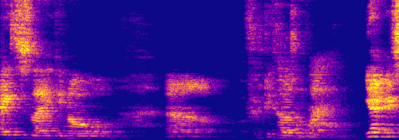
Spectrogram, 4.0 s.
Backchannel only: Yes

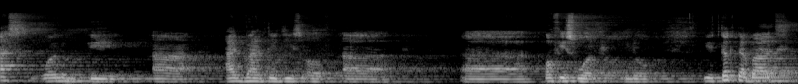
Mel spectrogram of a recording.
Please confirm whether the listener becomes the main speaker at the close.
No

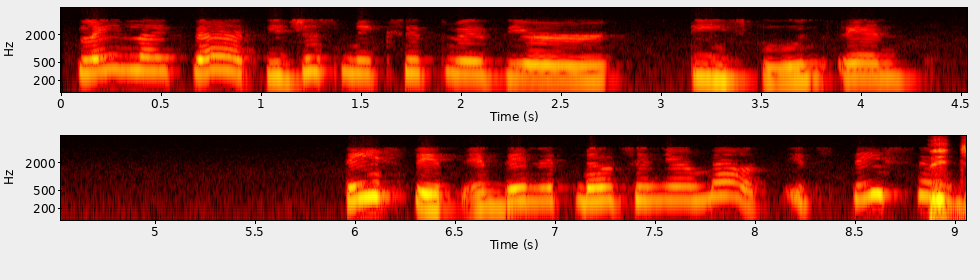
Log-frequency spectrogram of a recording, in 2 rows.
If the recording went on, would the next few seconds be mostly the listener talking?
Yes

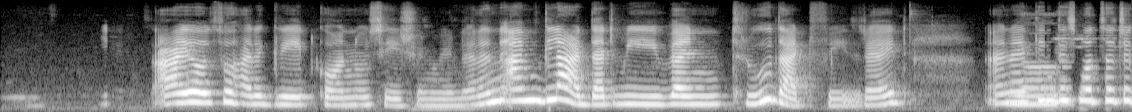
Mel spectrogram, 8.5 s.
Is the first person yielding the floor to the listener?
No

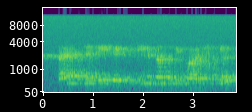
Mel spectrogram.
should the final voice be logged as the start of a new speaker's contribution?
No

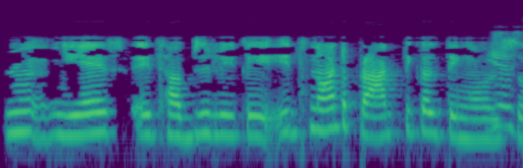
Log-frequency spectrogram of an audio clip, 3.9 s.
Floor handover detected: Yes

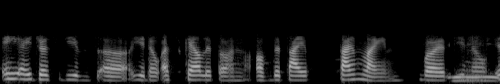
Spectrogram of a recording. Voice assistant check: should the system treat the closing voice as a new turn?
No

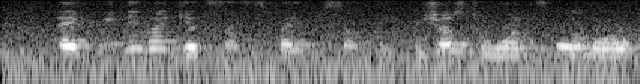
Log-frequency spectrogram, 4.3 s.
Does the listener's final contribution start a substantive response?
No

